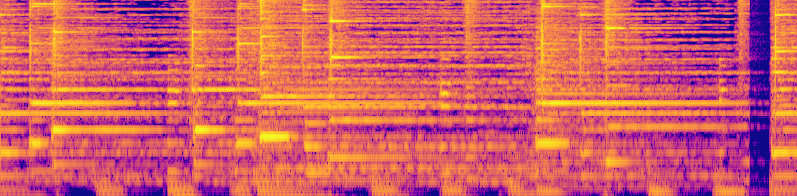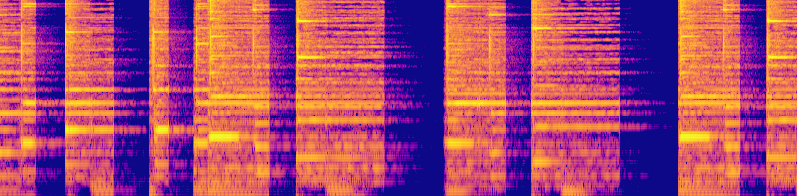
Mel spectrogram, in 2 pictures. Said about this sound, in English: but I've chopped each note out very individually so I can have more control over their arrangement. So I kind of arranged these bells and vibes into a new melody with a new rhythm, much different from the one in the original song, which you'll hear.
